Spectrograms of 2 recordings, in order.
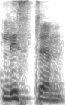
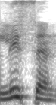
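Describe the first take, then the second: First: The t sound is pronounced. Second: The t sound is silent. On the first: The speaker calls it wrong. "Not" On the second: The speaker calls it right. "টি silent"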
